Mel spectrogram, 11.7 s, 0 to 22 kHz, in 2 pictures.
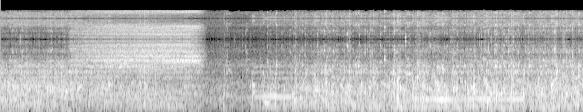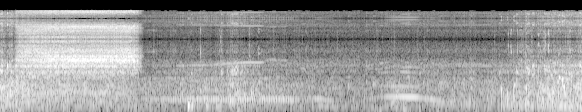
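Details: Humpback whale song heard underwater at about 100 ft while diving off Puako, Hawaii: drawn-out, mournful moaning tones that swoop up and down, broken by bursts of scuba bubbles.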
